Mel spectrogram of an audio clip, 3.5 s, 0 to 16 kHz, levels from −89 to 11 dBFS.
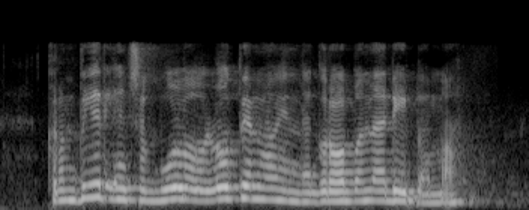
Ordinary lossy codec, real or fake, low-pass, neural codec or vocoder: none; fake; 7.2 kHz; codec, 16 kHz, 2 kbps, X-Codec, HuBERT features, trained on general audio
